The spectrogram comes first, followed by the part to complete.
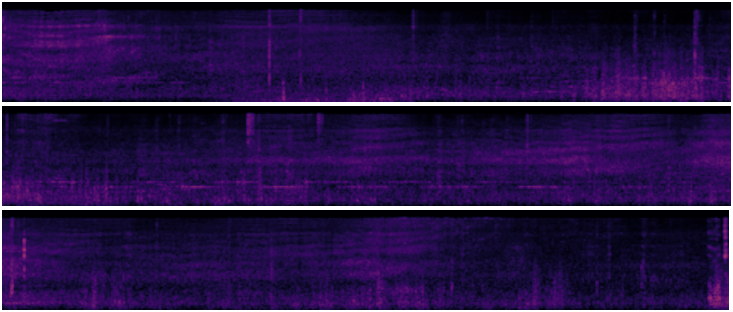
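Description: Road traffic: cars passing along the road, their tyre and engine noise swelling and fading several times over a steady background hum.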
